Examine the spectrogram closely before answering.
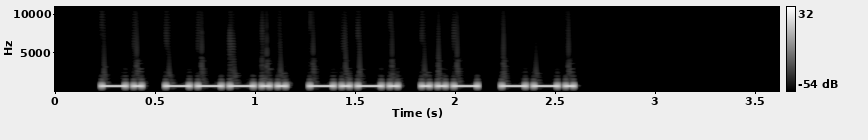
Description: Morse code, heard as a keyed tone, about 30 wpm, 700 Hz. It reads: N8CUG
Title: USA Call Signs - 5 Characters - 4x Character Spacing - 30wpm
